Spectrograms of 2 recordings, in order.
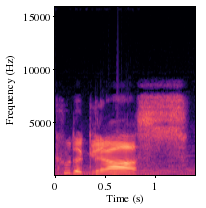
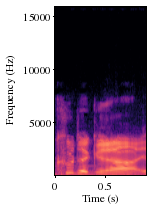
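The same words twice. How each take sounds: First: It is pronounced the French way. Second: It is pronounced in an anglicized way. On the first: The speaker calls it right. "This is a French fucking term. I know how it's pronounced" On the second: The speaker calls it wrong. "It's not coup de grace"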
